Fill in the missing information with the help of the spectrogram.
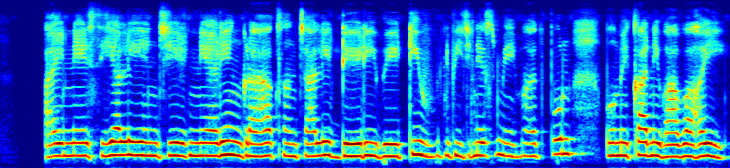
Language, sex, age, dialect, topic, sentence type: Magahi, female, 60-100, Central/Standard, agriculture, statement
